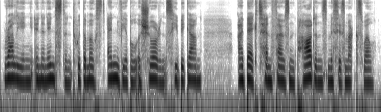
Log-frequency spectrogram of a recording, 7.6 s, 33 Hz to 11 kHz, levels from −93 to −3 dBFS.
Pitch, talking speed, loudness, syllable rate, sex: 170 Hz, 135 wpm, -19 LUFS, 4.4 syllables/s, female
